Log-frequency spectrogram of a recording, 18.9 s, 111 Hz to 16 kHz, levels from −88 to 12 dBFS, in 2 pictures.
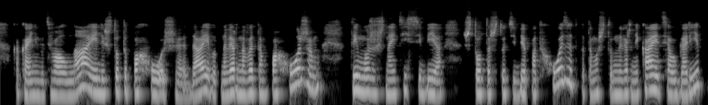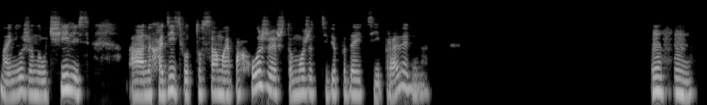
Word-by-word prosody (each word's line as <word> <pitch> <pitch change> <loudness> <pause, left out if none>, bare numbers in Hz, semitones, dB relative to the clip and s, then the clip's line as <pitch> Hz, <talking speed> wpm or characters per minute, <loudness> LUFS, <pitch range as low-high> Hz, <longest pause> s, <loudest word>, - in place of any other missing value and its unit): какая-нибудь 175 0 -2
волна 175 +9 +4
или 195 -2 +2
что-то 205 +2 -3
похожее, 185 -4 -1
да? 180 +5 +4
И 215 -1 +2
вот, 175 -2 -6
наверно, 180 +1 +2
в - - -1
этом 190 -1 0
похожем 245 - +1 0.4
ты 225 - +4
можешь 205 -1 -1
найти 185 +4 -2
себе 190 -4 -2 0.3
что-то, 190 -1 +2
что 190 0 -4
тебе 185 0 -1
подходит, 285 - -1
потому 180 +1 -6
что 190 -1 -5
наверняка 185 +3 +1
эти 220 -4 +3
алгоритмы 205 +9 -1
они 180 +4 -2
уже 200 -3 -2
научились, 190 +4 +1 0.5
а, 175 0 +3
находить 185 +3 +1
вот 180 0 -3
то 195 - -4
самое 190 -2 +1
похожее, 220 +5 +1
что 200 -2 -4
может 195 +1 -1
тебе 185 0 -5
подойти, 185 -3 -4
правильно? 220 +1 -3 3.0
Мгм. 200 -3 +1
190 Hz, 125 wpm, -25 LUFS, 180-210 Hz, 3.0 s, волна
